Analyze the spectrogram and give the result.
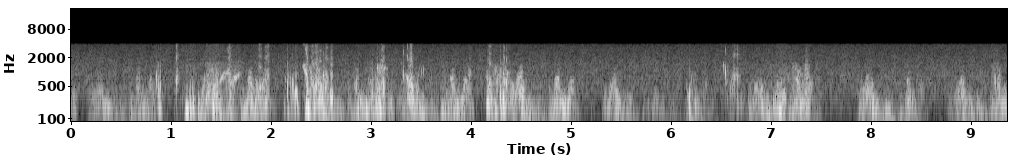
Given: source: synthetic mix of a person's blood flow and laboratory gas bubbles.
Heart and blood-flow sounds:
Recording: Doppler ultrasound of blood flow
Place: precordium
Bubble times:
0.82-0.94 s: bubbles
1.03-1.71 s: bubbles
1.83-2.00 s: bubbles
2.13-2.66 s: bubbles
2.92-3.56 s: bubbles
3.70-3.80 s: bubbles
3.97-4.03 s: bubbles
4.13-4.43 s: bubbles
6.15-6.29 s: bubbles
6.50-6.75 s: bubbles
7.00-7.40 s: bubbles
9.21-9.29 s: bubbles
From the record:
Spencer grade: 3 (all of the cardiac periods contain showers or single bubble signals, but not dominating or overriding the cardiac motion signals)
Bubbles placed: anywhere in the cardiac cycle

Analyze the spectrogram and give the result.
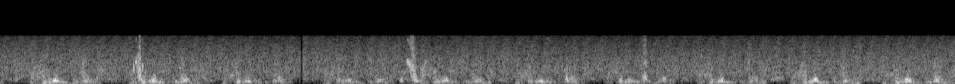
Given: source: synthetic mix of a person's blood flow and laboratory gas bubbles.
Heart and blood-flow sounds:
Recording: Doppler ultrasound of blood flow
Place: precordium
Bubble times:
1.31-1.47 s: bubbles
3.99-4.30 s: bubbles
5.62-5.78 s: bubbles
6.41-6.50 s: bubbles
From the record:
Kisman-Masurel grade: 123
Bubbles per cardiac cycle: 1 to 2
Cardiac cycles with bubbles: 10 to 50%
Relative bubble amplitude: loud (0.450 to 0.775)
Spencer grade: 2 (many but less than half of the cardiac periods contain bubble signals, singularly or in groups)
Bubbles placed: only in the low amplitude regions of the cardiac cycle

